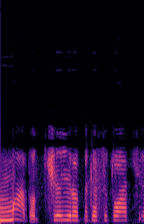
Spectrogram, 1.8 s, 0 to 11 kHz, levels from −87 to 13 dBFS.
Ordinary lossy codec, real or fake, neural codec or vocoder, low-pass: AAC, 48 kbps; real; none; 9.9 kHz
